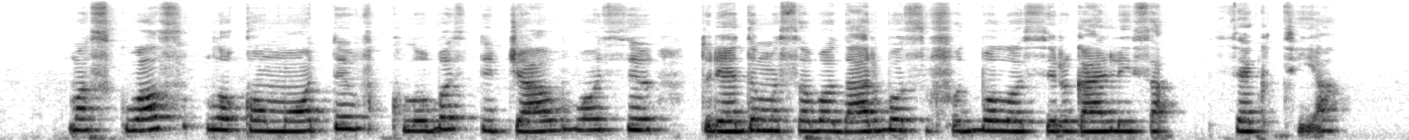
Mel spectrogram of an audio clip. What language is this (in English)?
Lithuanian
